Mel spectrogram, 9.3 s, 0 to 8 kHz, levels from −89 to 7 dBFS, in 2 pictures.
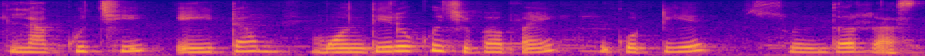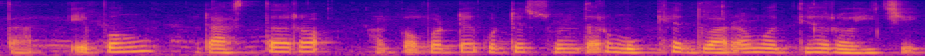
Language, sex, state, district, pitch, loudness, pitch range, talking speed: Odia, female, Odisha, Khordha, 225 Hz, -18 LUFS, 210-245 Hz, 110 wpm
